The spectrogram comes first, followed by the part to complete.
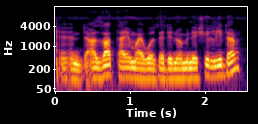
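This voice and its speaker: A man's voice: lowish voice, brisk, a little mellow, no echo. A man from Ethiopia, a ministry director, giving an earnest interview testimony.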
